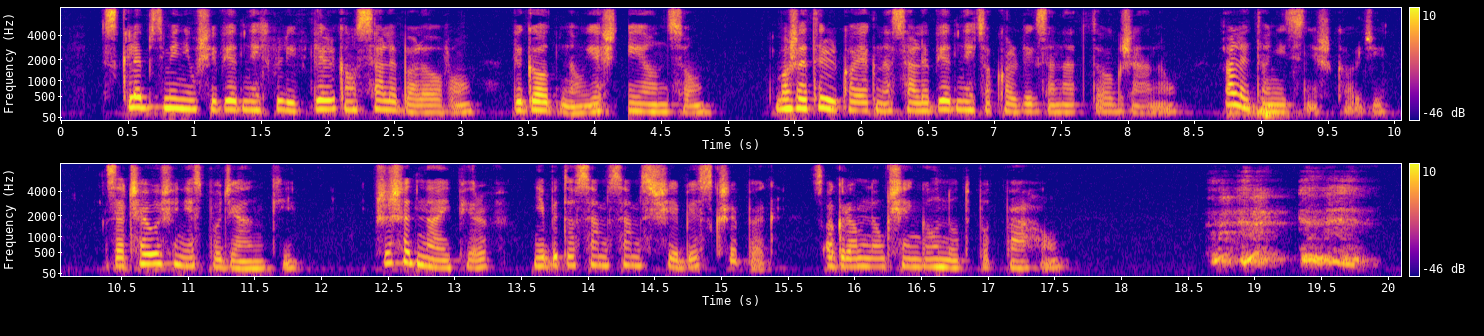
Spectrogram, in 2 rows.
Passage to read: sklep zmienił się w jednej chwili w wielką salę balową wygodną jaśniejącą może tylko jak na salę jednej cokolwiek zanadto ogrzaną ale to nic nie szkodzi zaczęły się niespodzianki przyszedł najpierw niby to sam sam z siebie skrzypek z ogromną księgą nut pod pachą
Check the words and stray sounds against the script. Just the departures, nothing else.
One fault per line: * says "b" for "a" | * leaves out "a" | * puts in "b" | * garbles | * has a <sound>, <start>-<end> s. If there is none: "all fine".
* has a dropout, 4.2-4.3 s
* has a throat clearing, 18.6-20.0 s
